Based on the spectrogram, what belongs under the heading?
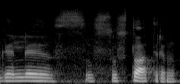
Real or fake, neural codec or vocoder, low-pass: fake; codec, 44.1 kHz, 7.8 kbps, DAC; 14.4 kHz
